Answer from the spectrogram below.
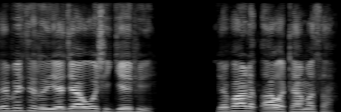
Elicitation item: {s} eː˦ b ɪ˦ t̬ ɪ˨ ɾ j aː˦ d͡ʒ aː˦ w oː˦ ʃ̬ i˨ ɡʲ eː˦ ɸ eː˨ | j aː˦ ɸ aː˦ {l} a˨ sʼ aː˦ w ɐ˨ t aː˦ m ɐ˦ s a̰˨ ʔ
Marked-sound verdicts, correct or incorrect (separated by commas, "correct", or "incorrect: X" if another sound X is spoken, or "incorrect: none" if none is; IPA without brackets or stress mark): correct, incorrect: ɽ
